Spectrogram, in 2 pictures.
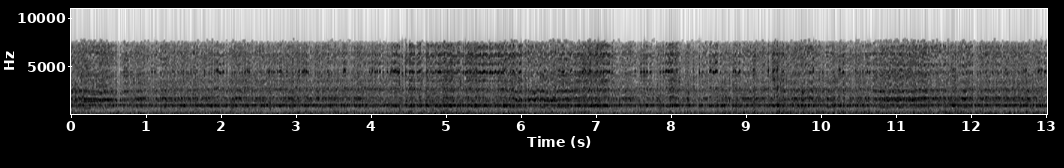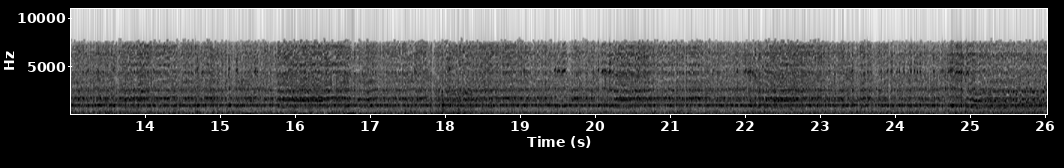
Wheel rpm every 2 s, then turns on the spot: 220, 230, 230, 230, 240, 230, 230, 230, 230, 230, 230, 230, 220.
none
